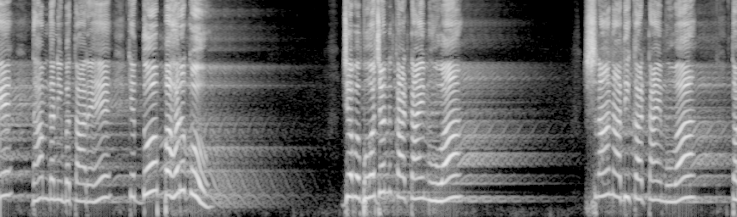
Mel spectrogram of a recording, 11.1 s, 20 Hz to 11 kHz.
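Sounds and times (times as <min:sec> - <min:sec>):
woman's amplified voice with echo: 0:00.0 - 0:11.0.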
